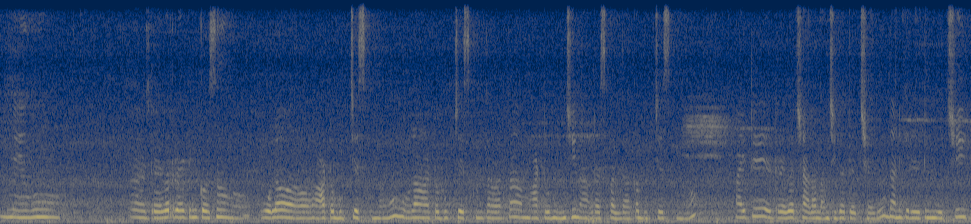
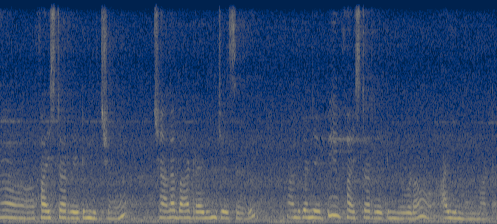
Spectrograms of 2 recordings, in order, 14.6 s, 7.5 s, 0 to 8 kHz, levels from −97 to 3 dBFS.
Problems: constant background noise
